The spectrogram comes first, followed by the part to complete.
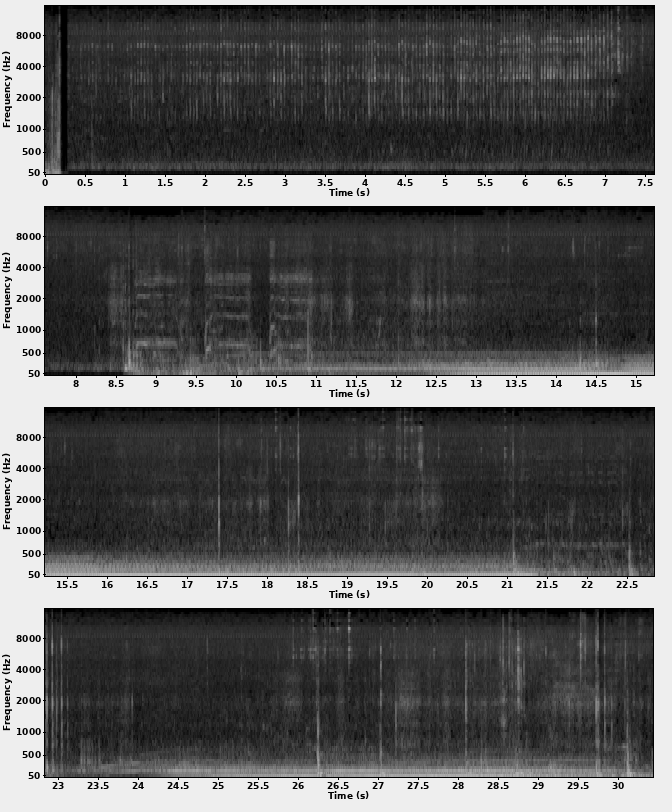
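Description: Boat motor starting up about nine seconds in and rising in pitch as it is throttled up, then running loud and steady. It eases off briefly a little past twenty seconds, then is throttled up again with a rising whine. The first eight seconds are much quieter.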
